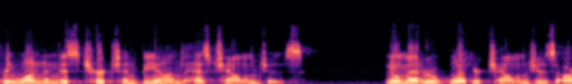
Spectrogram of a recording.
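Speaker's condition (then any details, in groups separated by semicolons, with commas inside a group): Cerebral palsy; diagnosed at eight months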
